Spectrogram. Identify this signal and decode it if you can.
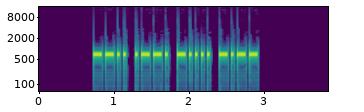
Morse code, heard as a keyed tone, about 32 wpm, 700 Hz. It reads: ZP6Y
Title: DXCC-100 Call Signs - 4 Characters - Repeated 2x - 30wpm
